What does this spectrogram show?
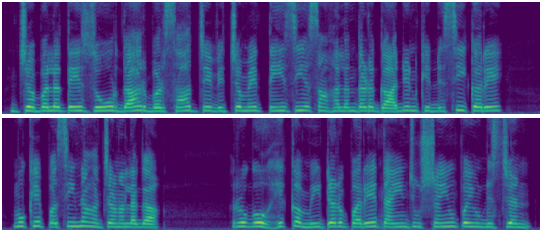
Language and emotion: Sindhi, fearful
